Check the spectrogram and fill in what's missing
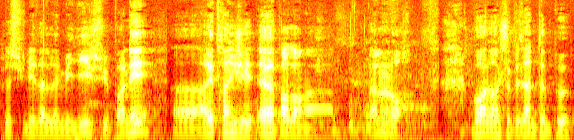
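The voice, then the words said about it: Southern French (Midi) accent. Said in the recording (French): “l'accent, bon, moi j'ai l'accent du Midi”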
